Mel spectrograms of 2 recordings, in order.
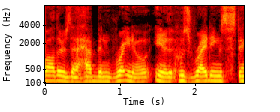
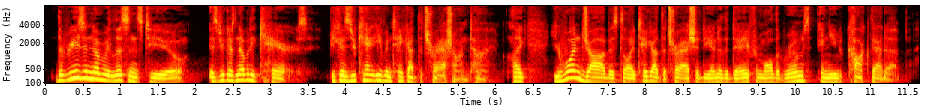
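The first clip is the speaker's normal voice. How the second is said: ordinary talk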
